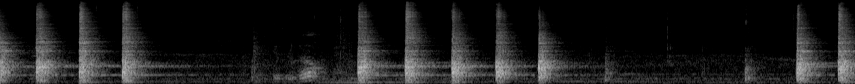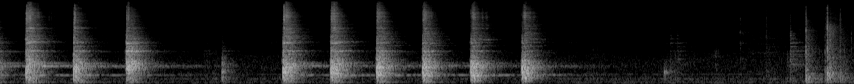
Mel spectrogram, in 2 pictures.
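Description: Repeated sharp metallic hammer blows ringing out in quick rhythmic groups with short pauses between, close and loud, fitting a part onto a Harley-Davidson Sportster; a voice speaks briefly.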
